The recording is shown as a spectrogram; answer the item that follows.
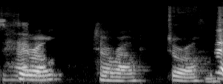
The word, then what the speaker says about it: Turo: Churro. Churro. Spell it for them, y'all. Turo, right?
